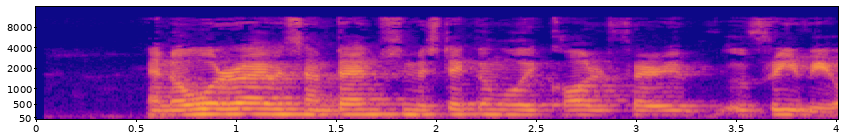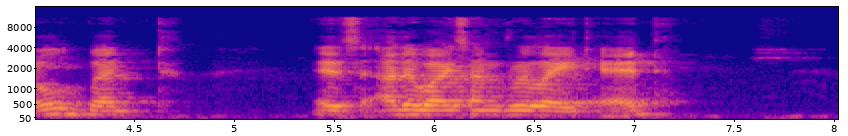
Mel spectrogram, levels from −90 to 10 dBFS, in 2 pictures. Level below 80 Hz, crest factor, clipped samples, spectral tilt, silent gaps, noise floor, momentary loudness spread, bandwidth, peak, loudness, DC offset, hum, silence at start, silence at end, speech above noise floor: -52 dBFS; 16 dB; under 0.1%; -5 dB/octave; none; -57 dBFS; 9 LU; 11.5 kHz; -2 dBFS; -16 LUFS; under 0.1%; none; 0.55 s; 0.85 s; 40 dB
